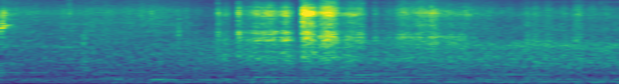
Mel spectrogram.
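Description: Faint rustling and rubbing with a few soft scrapes, handling noise as the camera is carried, over a faint steady hum.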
